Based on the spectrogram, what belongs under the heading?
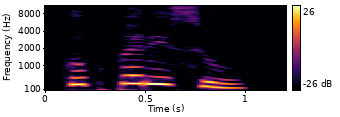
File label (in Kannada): "ಗೋಪರಸ", Kannada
